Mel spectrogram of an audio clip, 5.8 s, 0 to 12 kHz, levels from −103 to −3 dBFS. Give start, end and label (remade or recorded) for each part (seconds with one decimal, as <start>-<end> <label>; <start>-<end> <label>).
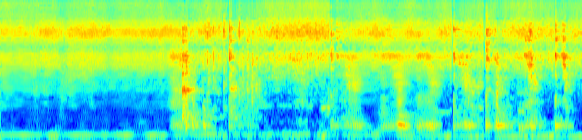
0.0-1.8 remade; 1.8-3.5 recorded; 3.5-4.4 remade; 4.4-5.8 recorded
